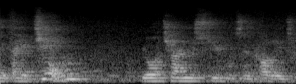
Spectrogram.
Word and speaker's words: Beijing: in the correct way they're not over exoticizing the J it's just a j a j uh so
